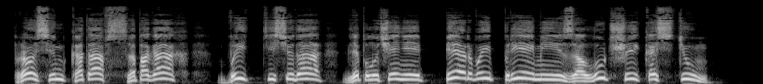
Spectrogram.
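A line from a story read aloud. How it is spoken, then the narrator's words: Ringing voice. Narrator (Russian): наша вожатая Люся сказала звонким голосом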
